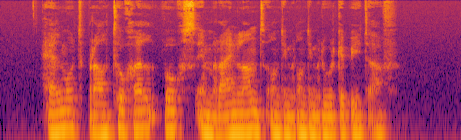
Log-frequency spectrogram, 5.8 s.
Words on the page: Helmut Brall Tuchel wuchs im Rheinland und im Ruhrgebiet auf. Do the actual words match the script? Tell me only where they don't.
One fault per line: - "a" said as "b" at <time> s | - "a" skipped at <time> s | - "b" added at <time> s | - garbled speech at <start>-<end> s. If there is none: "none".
- "und im" added at 3.7 s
